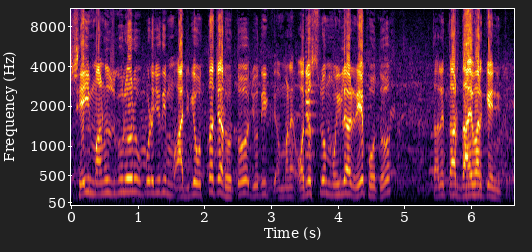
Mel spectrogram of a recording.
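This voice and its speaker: A man with a West Bengal accent making a halting, earnest spontaneous statement to the press. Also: high-pitched, sharp tone. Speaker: complainant speaking to press. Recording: outdoors with faint crowd behind.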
